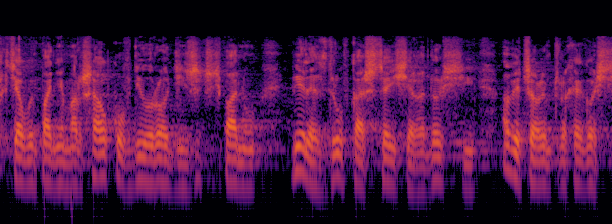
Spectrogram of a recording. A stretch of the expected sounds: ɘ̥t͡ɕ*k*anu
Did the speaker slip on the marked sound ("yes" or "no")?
yes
